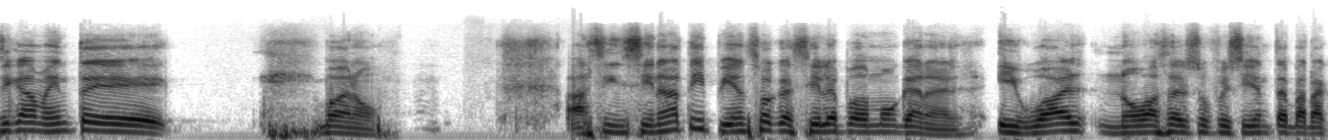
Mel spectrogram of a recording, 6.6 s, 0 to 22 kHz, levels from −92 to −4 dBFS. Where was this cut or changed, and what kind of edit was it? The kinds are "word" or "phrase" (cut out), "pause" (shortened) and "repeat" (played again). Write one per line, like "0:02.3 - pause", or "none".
none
